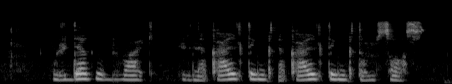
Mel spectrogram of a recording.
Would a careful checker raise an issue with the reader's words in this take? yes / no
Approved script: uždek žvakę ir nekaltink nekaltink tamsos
no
